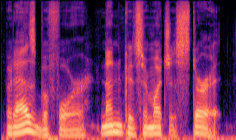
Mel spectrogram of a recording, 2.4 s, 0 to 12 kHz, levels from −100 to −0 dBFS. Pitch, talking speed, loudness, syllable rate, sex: 105 Hz, 255 wpm, -17 LUFS, 5.7 syllables/s, male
